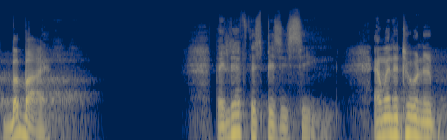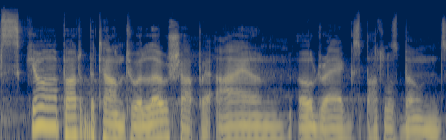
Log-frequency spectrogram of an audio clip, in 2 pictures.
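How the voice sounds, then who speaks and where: A man's voice: low-pitched, a little mellow. A man reading a story aloud as dramatic audiobook narration, recorded with a long hall-like reverb. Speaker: audiobook reader.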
